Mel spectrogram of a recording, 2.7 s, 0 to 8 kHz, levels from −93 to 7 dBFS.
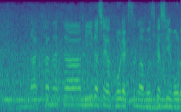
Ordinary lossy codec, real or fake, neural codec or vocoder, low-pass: none; real; none; 7.2 kHz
